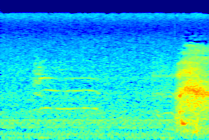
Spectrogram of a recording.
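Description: A faint, high, thin cry held steady about half a second in, then a much louder, sharper cry near the end.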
